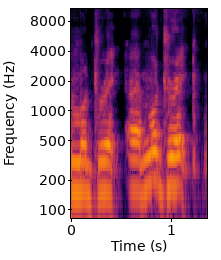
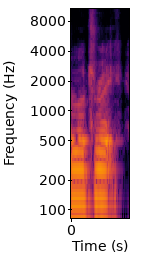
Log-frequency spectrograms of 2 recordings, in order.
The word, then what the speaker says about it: Mudryk: Mikhailo Mudryk to score to get on the score sheet first. It's spelled Charlie.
